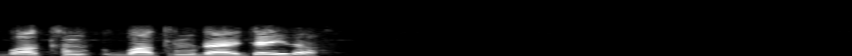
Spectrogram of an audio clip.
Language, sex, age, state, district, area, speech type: Dogri, male, 30-45, Jammu and Kashmir, Reasi, rural, conversation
